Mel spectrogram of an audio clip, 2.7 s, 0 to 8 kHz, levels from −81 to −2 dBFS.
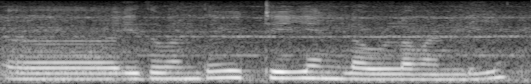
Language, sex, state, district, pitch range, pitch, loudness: Tamil, female, Tamil Nadu, Kanyakumari, 195-225 Hz, 200 Hz, -14 LUFS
